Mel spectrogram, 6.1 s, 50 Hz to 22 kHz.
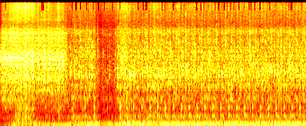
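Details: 1965 Ford Mustang fastback, 289 V8 with Tri-Y headers, first start after 44 years sitting, cold day, points set: catches after cranking and settles into steady lumpy V8 idle, no knocking; running fine, carburetor drips and needs rebuild.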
